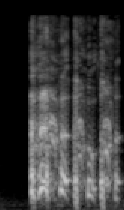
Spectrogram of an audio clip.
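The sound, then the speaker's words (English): Harsh, rapid coughing as someone chokes on their own breath, with several sharp bursts in quick succession that start abruptly after a moment of silence. “As I choke on my own breath. You all right there?”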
